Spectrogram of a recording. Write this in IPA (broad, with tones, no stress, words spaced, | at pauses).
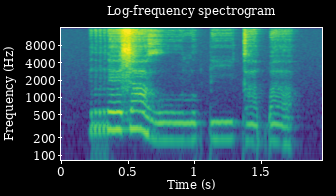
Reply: rɛ˦za˦˨ ɣoː˨lʊ˨k͡piː˨ɡa˨ ɓa˨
